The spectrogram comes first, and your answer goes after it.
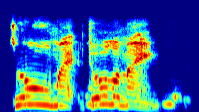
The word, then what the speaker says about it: tourmaline: Tourmaline, like turning lane.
